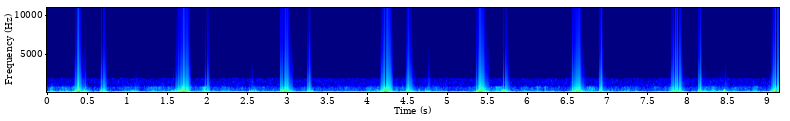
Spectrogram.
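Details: Real, unedited bedside human auscultation from a patient with normal cardiac physiology; regular low lub-dub at about 48 per minute with clear first and second sounds: normal heart sounds.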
